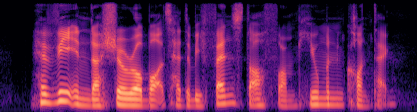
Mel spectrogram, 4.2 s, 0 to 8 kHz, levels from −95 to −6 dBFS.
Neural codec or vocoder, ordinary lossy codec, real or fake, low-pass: none; none; real; 7.2 kHz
